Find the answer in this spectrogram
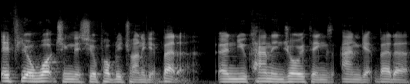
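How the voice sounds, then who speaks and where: The speaker is a man with a medium pitch. His intonation stays fairly even. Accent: British. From Britain.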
